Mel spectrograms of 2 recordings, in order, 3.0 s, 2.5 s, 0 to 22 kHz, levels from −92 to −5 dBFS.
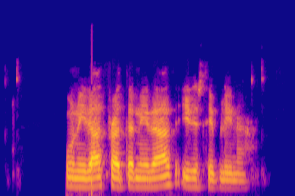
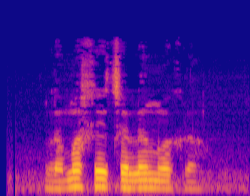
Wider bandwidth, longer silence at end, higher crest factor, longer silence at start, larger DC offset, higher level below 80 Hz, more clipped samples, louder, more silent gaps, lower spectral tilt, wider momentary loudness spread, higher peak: second, 7.6 kHz vs 11 kHz; about the same, 0.45 s vs 0.5 s; about the same, 18 dB vs 18 dB; first, 0.65 s vs 0.45 s; neither; second, -62 dBFS vs -56 dBFS; neither; first, -19 LUFS vs -22 LUFS; neither; about the same, -6 dB/octave vs -7 dB/octave; second, 14 LU vs 18 LU; first, -2 dBFS vs -6 dBFS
